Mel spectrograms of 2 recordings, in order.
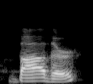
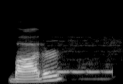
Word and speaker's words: bother: to spell it wrong again because you're not pronouncing it properly it's bother and you're you're saying it as if it's like two DS badr rather than father mother did you hear that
